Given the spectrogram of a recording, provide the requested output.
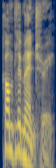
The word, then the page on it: complimentary: anglais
